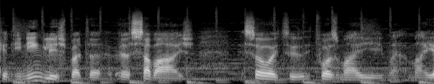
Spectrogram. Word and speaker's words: Savage: detective called savage and I took his name but with the French pronunciation so so Sahaj it is written like in English but Sahaj so it was my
